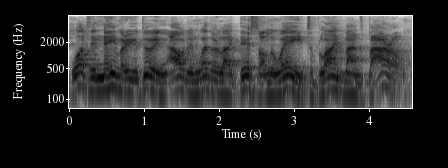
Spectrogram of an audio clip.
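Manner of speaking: chatty carriageman. Acted. Carriageman questions travellers out in bad weather, theatrical and chatty. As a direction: quiz the passengers as a theatrical coach driver. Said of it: "not quite sure what this accent is".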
